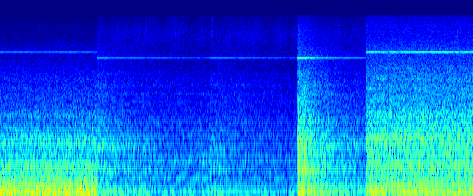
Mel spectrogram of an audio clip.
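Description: A truck engine rumbles more quietly from outside.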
